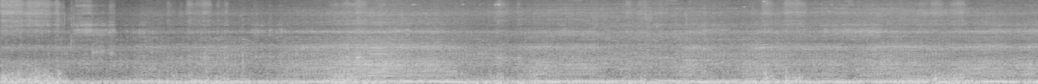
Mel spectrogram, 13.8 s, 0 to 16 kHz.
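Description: Honda NC750's parallel-twin engine idling steadily, heard up close from the rider's seat. About four to six seconds in, a second engine rises and falls in pitch.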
